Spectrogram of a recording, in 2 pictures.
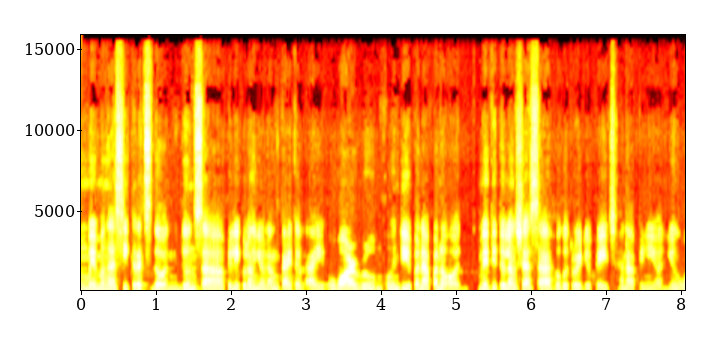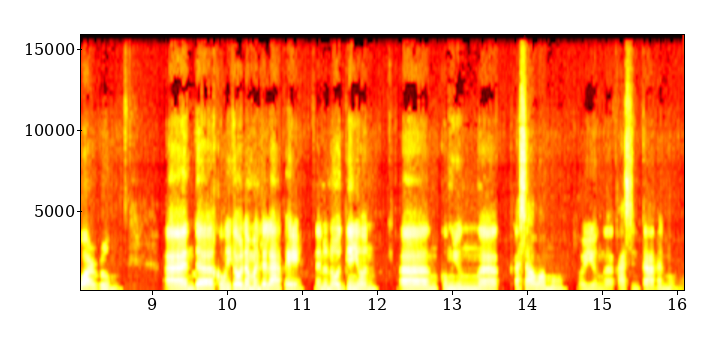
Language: Filipino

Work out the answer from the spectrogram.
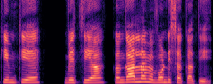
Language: Kullu Pahari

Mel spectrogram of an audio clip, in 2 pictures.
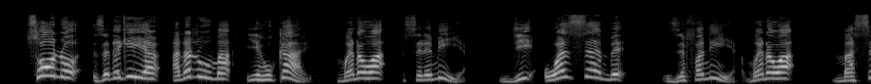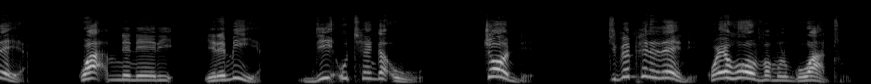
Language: Nyanja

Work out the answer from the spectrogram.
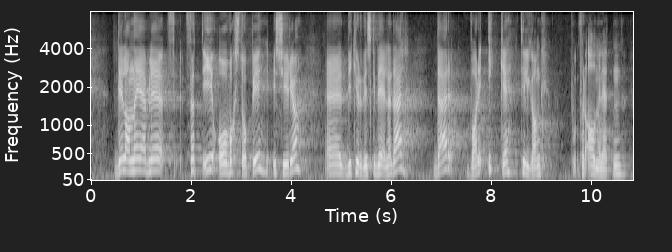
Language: Norwegian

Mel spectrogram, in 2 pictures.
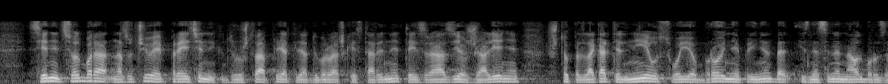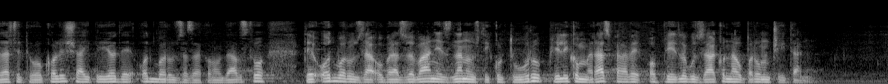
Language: Croatian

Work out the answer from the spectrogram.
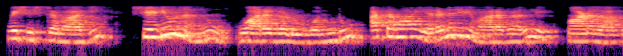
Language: Kannada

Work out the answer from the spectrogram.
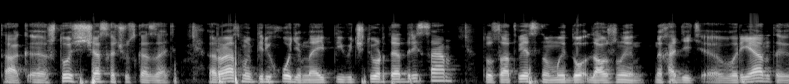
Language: Russian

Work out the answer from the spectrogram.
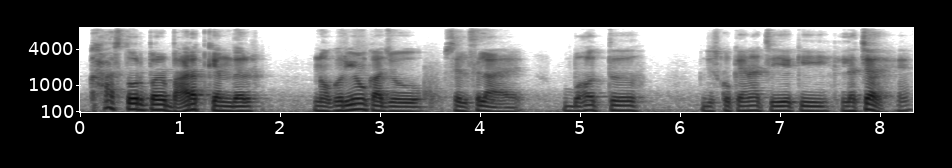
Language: Urdu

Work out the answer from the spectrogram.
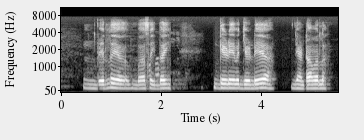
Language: Punjabi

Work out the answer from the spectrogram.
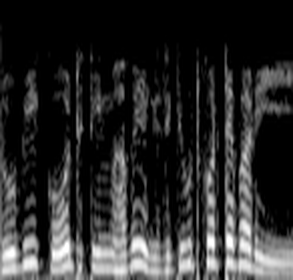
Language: Bangla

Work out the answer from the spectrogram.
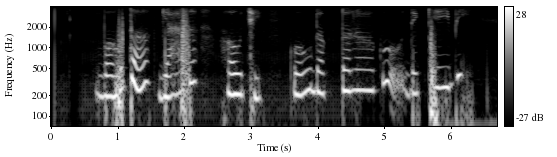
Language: Odia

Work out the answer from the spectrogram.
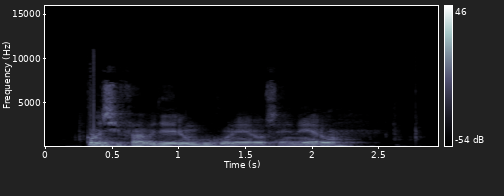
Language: Italian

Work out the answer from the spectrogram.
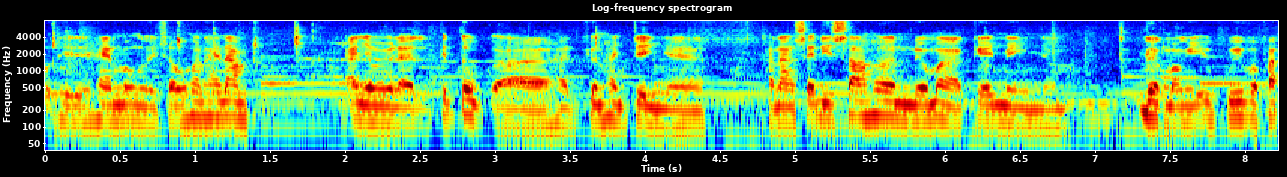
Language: Vietnamese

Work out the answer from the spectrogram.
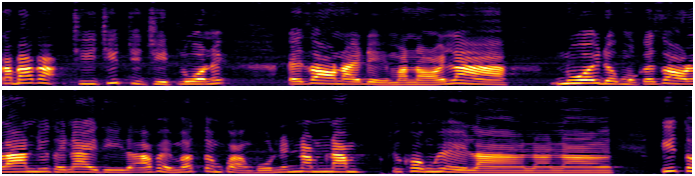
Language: Vietnamese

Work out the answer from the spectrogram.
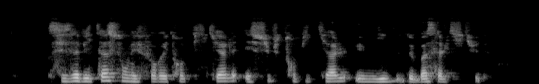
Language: French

